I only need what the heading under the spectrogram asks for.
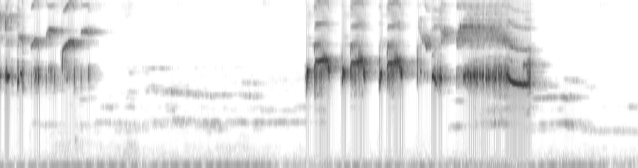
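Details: Orange-headed thrush song played to prompt a caged bird to sing: a short burst of warbled notes near the start, a gap, then a dense run of varied whistles and buzzy trills, over a low steady hum.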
